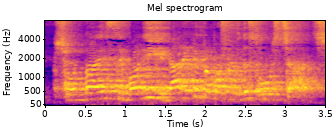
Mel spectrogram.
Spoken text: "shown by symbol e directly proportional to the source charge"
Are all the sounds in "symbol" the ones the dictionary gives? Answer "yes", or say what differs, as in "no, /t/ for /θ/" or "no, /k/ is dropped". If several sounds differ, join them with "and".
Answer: no, /m/ is dropped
